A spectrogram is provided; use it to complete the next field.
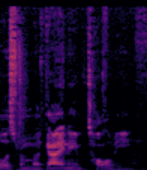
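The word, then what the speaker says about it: Ptolemy: Yeah, it's it starts with a PT which is always weird.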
